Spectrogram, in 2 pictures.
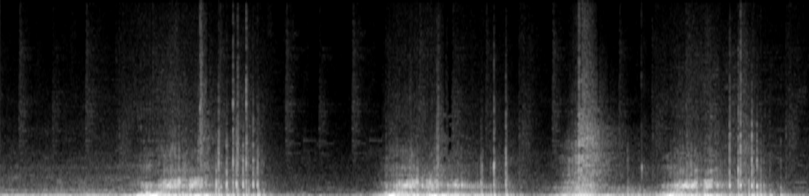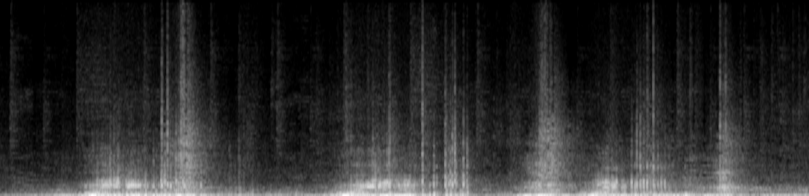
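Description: Car engine revved again and again, about eight times: each rev climbs quickly and holds briefly at the same high pitch before falling back.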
